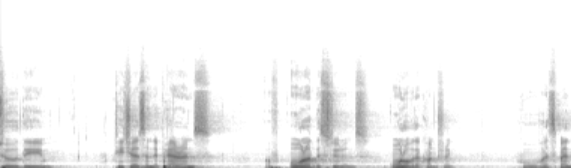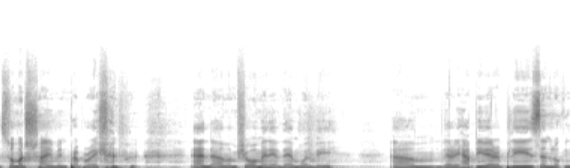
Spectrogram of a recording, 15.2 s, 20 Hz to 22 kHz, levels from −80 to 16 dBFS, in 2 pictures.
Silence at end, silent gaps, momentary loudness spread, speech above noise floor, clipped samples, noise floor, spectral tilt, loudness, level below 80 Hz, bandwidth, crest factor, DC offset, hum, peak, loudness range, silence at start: 0 s; none; 17 LU; 38 dB; under 0.1%; -65 dBFS; -5 dB/octave; -28 LUFS; -40 dBFS; 14.5 kHz; 28 dB; under 0.1%; none; 0 dBFS; 4 LU; 0 s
